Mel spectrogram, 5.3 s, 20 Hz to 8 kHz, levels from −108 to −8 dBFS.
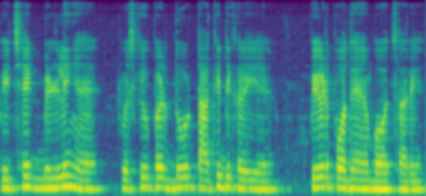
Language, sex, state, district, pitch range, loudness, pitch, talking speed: Hindi, male, Gujarat, Valsad, 130-155 Hz, -16 LUFS, 140 Hz, 190 wpm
